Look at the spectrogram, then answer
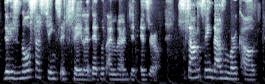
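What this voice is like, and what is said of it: Speaks with a noticeable accent. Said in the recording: “listen to my accent voice”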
